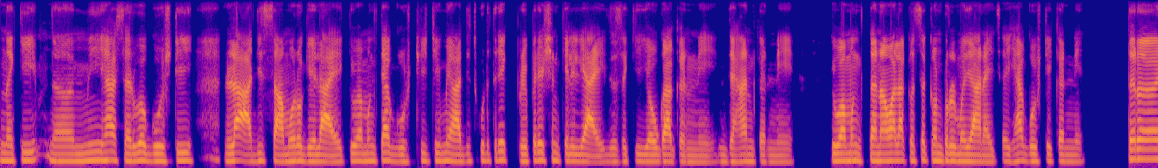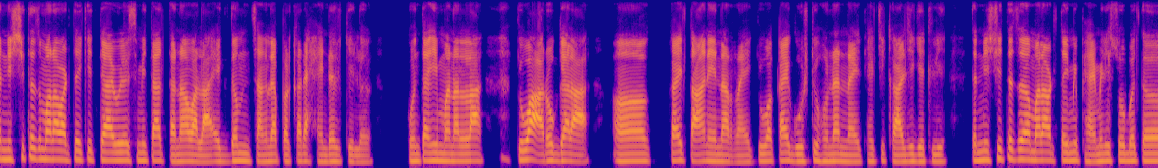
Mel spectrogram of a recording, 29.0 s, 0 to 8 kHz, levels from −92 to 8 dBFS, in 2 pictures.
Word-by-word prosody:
ना, 140 -1 -1
की 145 0 -2 0.3
अ, 130 0 -2
मी 140 +3 -2
ह्या 150 0 +3
सर्व 135 +2 0
गोष्टीला 140 +2 -2
आधीच 130 +2 +3
सामोरे 130 +3 +2
गेला 125 -1 +1
आहे 115 +1 +3
किंवा 135 +4 -3
मग 135 0 -3
त्या 145 0 +4
गोष्टीची 125 +3 -7
मी 140 0 -3
आधीच 130 +1 0
कुठेतरी 150 +2 -3 0.2
प्रिपरेशन 145 +3 -1
केलेली 130 -1 -2
आहे. 110 0 +3
जसं, 120 +1 -7
की 130 -2 -8
योगा 125 0 +1
करणे, 115 -1 -6 0.3
ध्यान 120 +1 0
करणे 115 -1 -8 0.5
किंवा 140 0 +4
मग 140 +1 -1 0.2
तणावाला 140 +1 +5
कसं 145 +2 -3
कंट्रोलमध्ये 135 -2 0
आणायचं? 120 0 0
ह्या 135 +4 0
गोष्टी 130 0 -4
करणे. 120 -2 -5 0.6
तर 170 +1 +5
अ, 170 0 +5
निश्चितच 175 +2 0
मला 165 0 +5
वाटतं, 160 0 +2
की 165 - -3
त्यावेळेस 150 -1 +2
मी 145 0 -2
त्या 145 - +4
तणावाला 125 -2 +3
एकदम 135 +3 -2
चांगल्या 125 +2 +2
प्रकारे 130 +1 -1
हँडल 120 +1 -2
केलं 115 -2 -7 0.5
कोणत्याही 140 +1 +2
मनाला 135 0 +3 0.5
किंवा 165 +1 +5
आरोग्याला 135 -2 +3 0.4
अ, 135 - 0 0.6
काही 145 +1 +4
ताण 130 +1 +4
येणार 125 -3 +2
नाही 115 0 -3
किंवा 135 0 -1
काही 145 0 +3
गोष्टी 130 +3 -3
होणार 130 0 +1
नाहीत 120 -1 -2
याची 125 +2 -8
काळजी 120 +2 +2
घेतली 125 0 -5 0.4
तर 145 - 0
निश्चितच 155 +3 -1
मला 150 -2 +4
वाटतं 145 0 +1
मी 150 - -1
फॅमिलीसोबत 135 +2 -1
अ, - - +3
135 Hz, 155 wpm, -17 LUFS, 125-145 Hz, 0.6 s, तणावाला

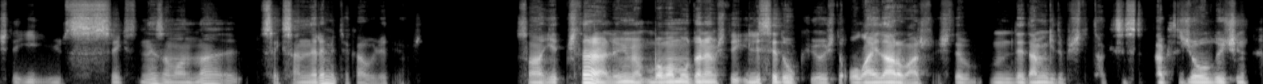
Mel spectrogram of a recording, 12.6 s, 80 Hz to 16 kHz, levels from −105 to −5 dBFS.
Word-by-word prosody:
işte, 85 - -15 0.5
seks 95 -3 -4
ne 100 +3 -8
zamana 100 +5 -9 0.4
80'lere 95 +7 -5
mi 130 -5 -3
tekabül 90 -2 -17
ediy 95 0 -21 1.3
Sa 90 -2 -4
70'ler 100 - +2
herhâlde. 85 -2 +7
Bilmiyorum. 90 -3 0
Babam 100 +2 +5
o 100 +1 0
dönem 100 -1 +5
işte 100 0 -9
i 90 +1 -5
lisede 100 -1 0
okuyor. 80 -2 -6
İşte, 80 - -11
olaylar 90 +2 +5
var. - - -2
İşte, 85 - -12 0.3
ımm, 85 0 -10
dedem 90 +1 -1
gidip 85 - -11
işte - - -12
taksisi - - -6 0.2
taksici 90 +1 -5
olduğu 85 0 +2
için, 90 +2 -4
90 Hz, 145 wpm, -26 LUFS, 85-100 Hz, 1.3 s, herhâlde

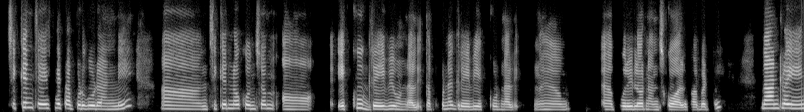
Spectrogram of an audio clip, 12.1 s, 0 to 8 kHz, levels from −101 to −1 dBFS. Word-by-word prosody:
Chicken 335 +3 0
చేసేటప్పుడు 285 -3 +3
గూడా 235 -2 +5
అండి 215 +5 -3 0.6
ఆహ్, 230 -3 -3
చికెనులో 275 +1 +1
కొంచెం 265 +1 +1 0.3
ఆహ్, 205 -1 -6 0.5
ఎక్కువ 305 -8 -3
గ్రేవీ 220 +1 +4
ఉండాలి. 175 -3 -1
తప్పకుండా 230 +4 -5
గ్రేవీ 205 0 0
ఎక్కువుండాలి. 195 -4 -6 0.4
ఆహ్. 195 -2 -6 0.6
ఆ! - - -3 0.2
పూరిలో 215 0 +4
నంచుకోవాలి 190 -1 +1
కాబట్టి, 195 +7 -3 0.7
దాంట్లో 285 +1 +7 0.2
ఏం 275 +1 0
225 Hz, 105 wpm, -23 LUFS, 205-270 Hz, 0.7 s, దాంట్లో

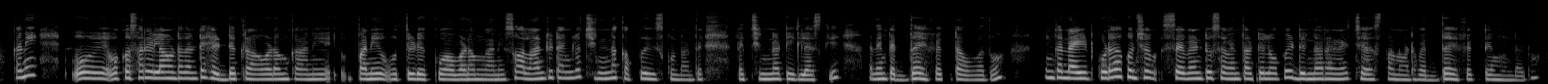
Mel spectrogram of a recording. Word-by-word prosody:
కానీ 335 +6 +3 0.5
ఒ - - +7 0.3
ఒక్కసారి 300 +3 +1
ఎలా 290 - +5
ఉంటుందంటే 280 +2 0
హెడ్ఎక్ 255 +1 +2
రావడం 240 +1 +1
కానీ, 235 0 -1 0.4
పని 250 0 +5 0.2
ఒత్తిడి 245 +1 +2
ఎక్కువ 240 +1 -2
అవ్వడం 230 +1 +1
కానీ. 225 +1 -2
సో, - - -6
అలాంటి 265 +3 +1
టైమ్‌లో 300 +3 -1
చిన్న 270 +1 0
కప్పు 255 +1 -7
తీసుకుంటా 235 -2 -4
అంతే. 220 +3 -7 0.4
లైక్ 240 -1 -5
చిన్న 245 0 +2
టీ 250 - +2
గ్లాస్‌కి. 225 +6 -2 0.4
అదేం 255 +1 +2
పెద్ద 205 -1 -5 0.2
ఎఫెక్ట్ 240 +1 -4
అవ్వదు. 215 +2 -5 0.5
ఇంకా 315 0 +3
నైట్ 280 -1 +6
కూడా 305 +3 +5
కొంచెం 310 -1 +3 0.2
7:00-7:30 265 0 +1
డిన్నర్ 255 0 +3
అనేది 255 +2 -1
చేస్తా 235 0 -3
అనమాట. 220 -1 -4
పెద్ద 200 +2 -8 0.2
ఎఫెక్ట్ 230 0 -9
ఏం 220 - -2
ఉండదు. 200 +8 -10
250 Hz, 160 wpm, -30 LUFS, 235-275 Hz, 0.5 s, ఒ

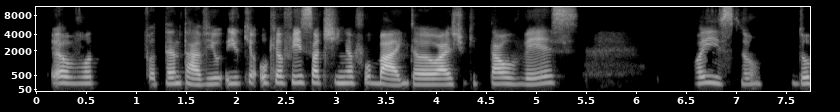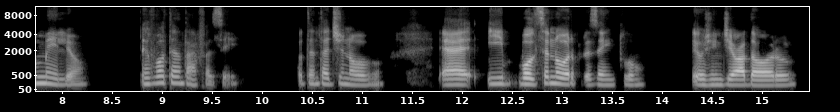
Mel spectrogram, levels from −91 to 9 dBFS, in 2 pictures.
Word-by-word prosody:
Eu 225 - +2
vou 220 +1 -5 0.5
vou 195 - -7
tentar, 205 -1 +1
viu, 195 +2 -5
e 210 - +2
o - - -21
que - - -2
e - - -5
o 225 - -4
que 230 - -2
eu 230 - +3
fiz 235 0 +4
só 235 - +6
tinha 225 -1 -1
fubá, 190 -6 +6
então 190 -1 -4
eu 185 0 +4
acho 185 +3 +4
que 215 - -22
talvez 205 +2 0 1.2
foi 220 +1 -1 0.2
isso, 190 0 -1 0.4
do 210 -1 -5
milho. 180 - -5 0.5
Eu 200 - -6
vou 230 +2 -2
tentar 225 -1 -6
fazer. - - -14 0.6
Vou - - -13
tentar 200 -1 -5
de 195 +2 -3
novo, 175 +2 -6 0.6
eh, 180 0 +5 0.2
e 205 +1 -2
bolo 195 -2 +2
de - - -4
cenoura, 210 -4 +2
por - - -23
exemplo, 175 0 -8 0.5
eu - - -1
hoje 175 0 -5
em 175 - -7
dia 175 0 0
eu - - +7
adoro. 165 +1 +2
200 Hz, 180 wpm, -24 LUFS, 180-220 Hz, 1.2 s, eu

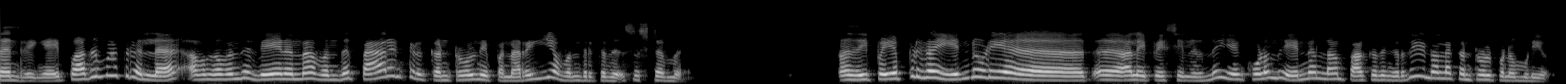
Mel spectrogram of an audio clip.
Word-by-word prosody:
நன்றிங்க. 170 -5 -2
இப்ப 240 - -6
அது 340 +8 -3
மாத்தரம் 400 -8 -2
இல்ல. 205 -2 +1 0.4
அவுங்க 230 +1 0
வந்து 260 +5 -1 0.2
வேணுன்னா 245 +2 +4 0.2
வந்து 215 +4 -1 0.2
பேரண்டல் 315 0 -2
கன்ட்ரோல்ன்னு 210 +3 0
இப்ப 180 - -7
நிறைய 230 - -3 0.2
வந்திருக்குது 180 -2 -5
சிஸ்டமு. 190 -5 -6 1.6
அது 215 0 +3
இப்ப 235 +2 -1
எப்பிடின்னா 315 +3 +2 0.2
என்னுடைய 320 +2 -1 1.0
அ - - +1 0.2
அலைபேசில 195 -2 -3
இருந்து 190 +12 -7 0.2
என் 235 0 -3
குழந்தை 285 +4 0
என்னெல்லாம் 255 +1 -2
பாக்குதுங்கிறதையும் 200 - -3
என்னால 280 -2 -1
கன்ட்ரோல் 220 -2 -2
பண்ண 180 -2 -4
முடியும். 160 - -9
225 Hz, 115 wpm, -22 LUFS, 195-280 Hz, 1.6 s, வேணுன்னா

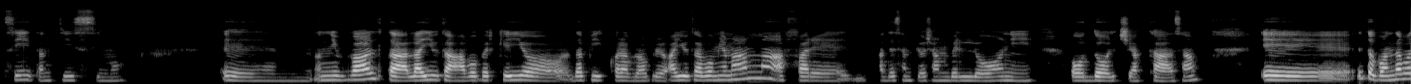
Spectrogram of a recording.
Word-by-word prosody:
Sì, 210 0 -7
tantissimo. 180 -1 -10 0.9
Ehm, 170 -3 -9
ogni 200 +1 -3
volta 215 -3 +6
l'aiutavo, 185 -1 +3
perché 195 +1 -3
io 195 -5 0
da 190 - -1
piccola 190 -2 -3
proprio 170 0 -7
aiutavo 195 +1 +2
mia 205 +1 -4
mamma 275 +6 +1
a - - +1
fare, 180 +2 -4 0.3
ad 180 +1 -11
esempio 185 -1 -10
ciambelloni 180 0 -7 0.3
o 180 0 0
dolci 180 0 -1
a 165 0 -5
casa, 160 +7 -2 0.6
ehm, 190 - +2
e - - -4
dopo 200 - +3
andavo 240 +6 +4
185 Hz, 115 wpm, -24 LUFS, 175-200 Hz, 0.9 s, volta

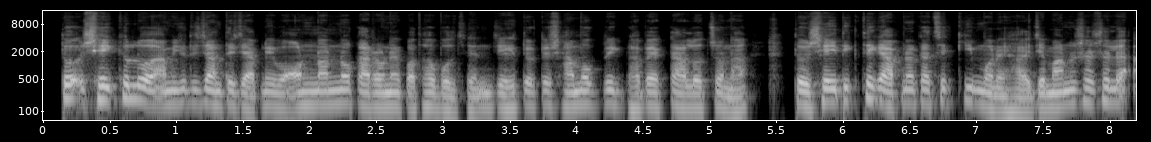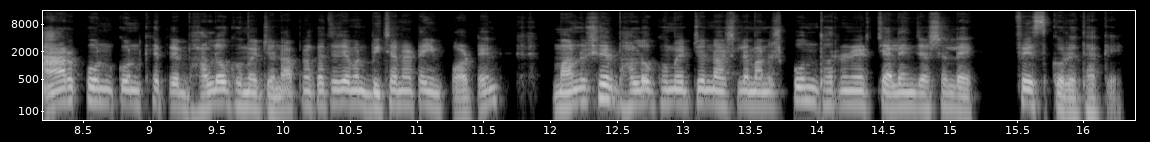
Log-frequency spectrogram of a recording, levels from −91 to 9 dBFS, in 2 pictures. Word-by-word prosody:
তো - - +6 0.2
সেইগুলো 180 0 +3
আমি 140 - +1
যদি 145 -1 -7
জানতে 135 +1 +2
চাই - - +4
আপনি 135 - -5
ব - - 0
অন্যান্য 135 +2 0 0.2
কারণের 125 0 +2
কথাও 130 -1 -1
বলছেন। 105 0 -3
যেহেতু 120 -1 -3
একটা 135 +2 -6
সামগ্রিকভাবে 130 -2 -2
একটা 130 +3 -6
আলোচনা, 120 -3 -2 0.4
তো - - -3
সেই 155 -1 +5
দিক 165 0 -3
থেকে 180 -4 +4
আপনার 150 0 -3
কাছে 150 - -3
কী 170 - -5
মনে 110 -3 0
হয়? 100 -1 -1
যে 120 - +2
মানুষ 140 +3 0
আসলে 160 +2 0 0.2
আর 155 - +6
কোন, 165 -2 +3
কোন, 150 -1 +1
ক্ষেত্রে 135 -4 -2
ভালো 135 +5 +2
ঘুমের 130 -3 0
জন্য 105 -2 -1
আপনার 140 - -5
কাছে 140 +2 -2
যেমন 145 -1 +3
বিছানাটা 140 +2 0
ইম্পোর্টেন্ট, 120 - -3 0.5
মানুষের 160 +7 +3
ভালো 140 +1 +2
ঘুমের 150 -1 0
জন্য 150 -1 +1
আসলে 140 +1 -4
মানুষ 130 -1 -2
কোন 170 - +2
ধরনের 140 -1 -1
চ্যালেঞ্জ 130 +1 +2
আসলে 120 -2 -1 0.4
ফেস 150 -3 +3
করে 100 -1 +1
থাকে? 100 0 -7
135 Hz, 200 wpm, -23 LUFS, 125-150 Hz, 0.5 s, তো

